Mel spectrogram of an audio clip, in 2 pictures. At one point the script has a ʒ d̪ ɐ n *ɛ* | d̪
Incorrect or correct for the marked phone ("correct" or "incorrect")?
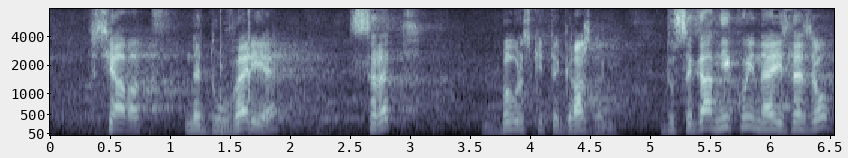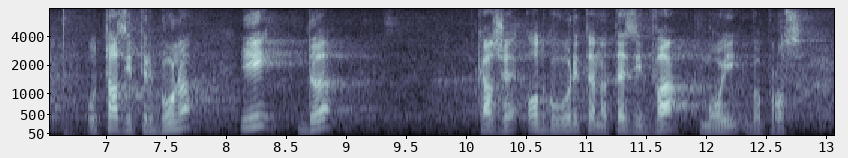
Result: incorrect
